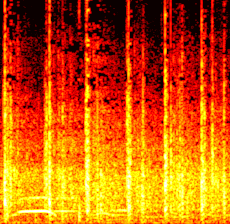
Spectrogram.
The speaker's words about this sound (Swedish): Vi tyckte det här var riktigt kul. Vi applåderar er! Det var imponerande att se.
